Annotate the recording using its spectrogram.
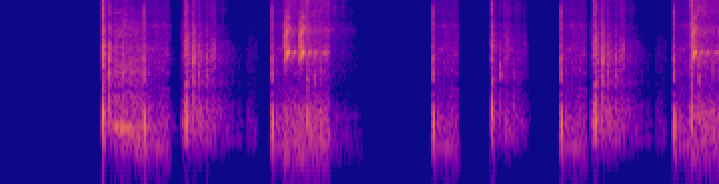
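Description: A tennis ball is struck sharply back and forth with racket hits.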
